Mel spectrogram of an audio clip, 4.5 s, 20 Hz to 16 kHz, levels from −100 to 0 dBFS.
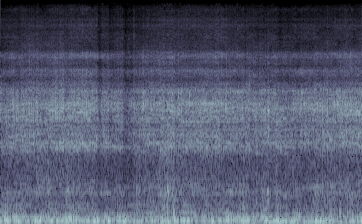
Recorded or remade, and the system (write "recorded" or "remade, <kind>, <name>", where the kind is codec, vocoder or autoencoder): remade, codec, SNAC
